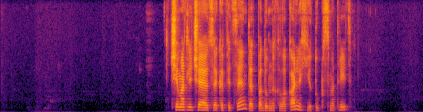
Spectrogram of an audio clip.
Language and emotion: Russian, neutral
